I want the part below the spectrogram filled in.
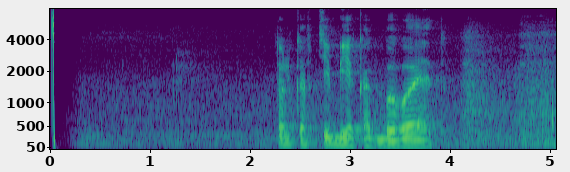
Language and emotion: Russian, angry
